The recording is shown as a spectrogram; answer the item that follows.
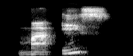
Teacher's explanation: maíz es aguda porque tiene la tónica en la última sílaba, pero fíjate, no termina en N, S o vocal.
